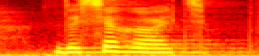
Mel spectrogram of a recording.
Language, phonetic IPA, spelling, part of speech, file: Belarusian, [dasʲaˈɣat͡sʲ], дасягаць, verb, Be-дасягаць.ogg
- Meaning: to achieve, to accomplish, to attain, to reach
